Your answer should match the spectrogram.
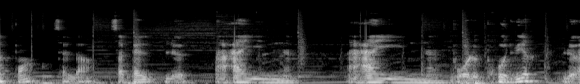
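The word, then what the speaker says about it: ع: Alors je reproduis la prononciation de cette lettre. Hein. C'est aïn, aïn, aïn.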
